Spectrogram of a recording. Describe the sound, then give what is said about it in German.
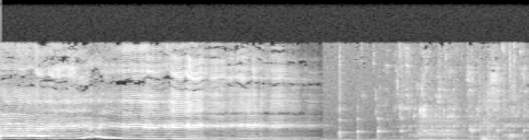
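Schilcher wine pours into a glass, first as a steady ringing, wavering tone for about three seconds, then breaking into uneven glugs and splashy trickles until it stops. “Den Sound darf man eigentlich nicht unterbrechen mit Quatschen.”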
